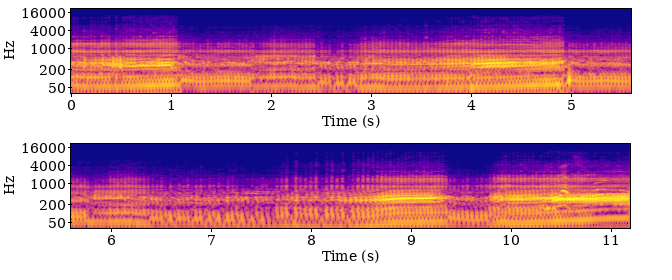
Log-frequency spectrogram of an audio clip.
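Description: A dirt bike engine ridden through snow, loud and close, revving up and easing off in repeated surges with throttle changes and brief lulls, under some rider talk.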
